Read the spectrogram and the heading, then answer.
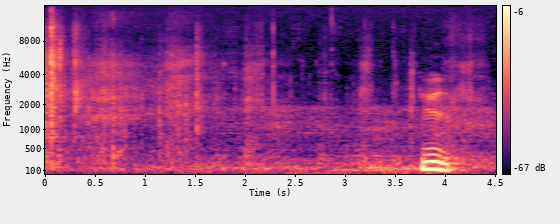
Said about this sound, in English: No, it's just munching.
